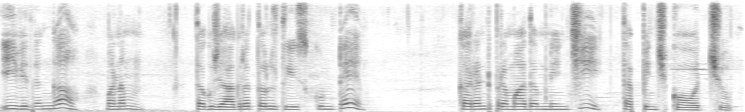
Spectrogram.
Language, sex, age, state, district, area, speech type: Telugu, female, 18-30, Andhra Pradesh, Vizianagaram, rural, spontaneous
